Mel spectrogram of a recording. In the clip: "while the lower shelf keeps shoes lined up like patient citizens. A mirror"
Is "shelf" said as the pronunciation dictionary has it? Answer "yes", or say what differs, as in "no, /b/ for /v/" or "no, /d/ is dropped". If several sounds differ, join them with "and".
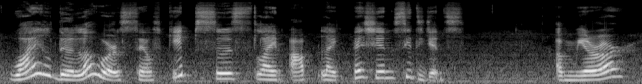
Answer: no, /s/ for /ʃ/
